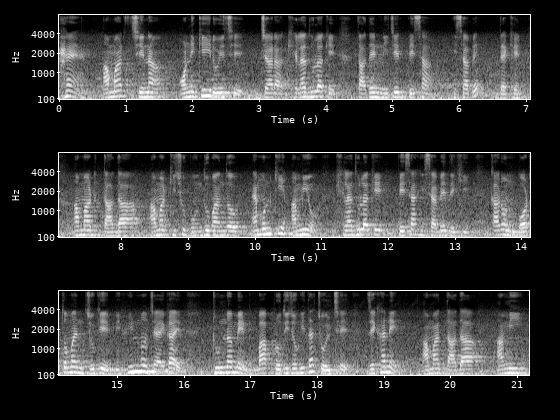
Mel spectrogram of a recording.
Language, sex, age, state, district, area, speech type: Bengali, male, 18-30, West Bengal, Paschim Medinipur, rural, spontaneous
